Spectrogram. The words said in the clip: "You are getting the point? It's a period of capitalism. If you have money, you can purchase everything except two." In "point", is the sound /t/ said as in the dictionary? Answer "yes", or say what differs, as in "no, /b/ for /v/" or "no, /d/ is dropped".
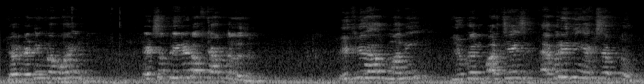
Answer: no, /t/ is dropped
